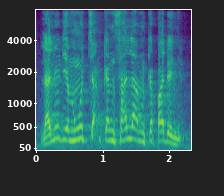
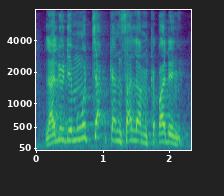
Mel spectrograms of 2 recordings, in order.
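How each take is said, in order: Both takes have the same delivery.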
